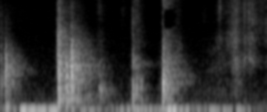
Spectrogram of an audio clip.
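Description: A tarot deck being handled: several short, dry taps and scrapes of cards, spaced through the two seconds.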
